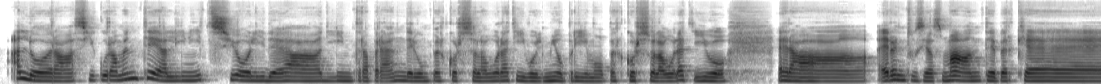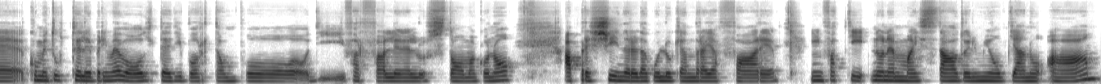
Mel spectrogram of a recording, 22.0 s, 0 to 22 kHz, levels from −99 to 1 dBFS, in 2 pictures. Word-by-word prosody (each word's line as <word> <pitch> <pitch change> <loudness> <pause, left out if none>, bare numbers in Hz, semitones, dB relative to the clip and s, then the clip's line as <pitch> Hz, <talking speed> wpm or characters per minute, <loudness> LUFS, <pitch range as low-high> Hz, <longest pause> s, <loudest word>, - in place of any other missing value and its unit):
Allora, 185 -10 +2
sicuramente 220 - -1
all'inizio, 200 +2 0
l'idea 185 -1 +1
di 180 +1 -7
intraprendere 175 0 -3
un 175 0 -2
percorso 185 +1 -4
lavorativo 180 +1 -2
il 165 +1 -5
mio 180 -1 0
primo 170 -2 -5
percorso 185 +1 -2
lavorativo, 175 0 +1 0.5
era 165 -3 +2
era 200 +3 +5
entusiasmante, 185 -2 +4
perché 175 -2 +1
come 205 -2 -2
tutte 210 +1 -5
le 190 -2 +1
prime 190 +3 -1
volte 180 -1 0
ti 185 +1 -7
porta 170 -1 -7
un 170 0 -7
po' 165 -2 -2
di 280 +10 -11
farfalle 170 -2 -3
nello 165 0 -3
stomaco, 170 0 -3
no, 195 +3 -1 0.5
a 190 0 +6
prescindere 185 -1 +4
da 180 0 0
quello 180 0 0
che 175 +1 -6
andrai 170 0 -1
a 170 - -2
fare. 165 +2 -1 0.3
Infatti 200 0 -4
non 200 -1 +1
è 190 - +3
mai 175 -1 +1
stato 180 0 +2
il 180 0 -1
mio 175 -1 -1
piano 170 -1 -1
A, 175 +5 +3
180 Hz, 135 wpm, -21 LUFS, 170-190 Hz, 0.5 s, a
